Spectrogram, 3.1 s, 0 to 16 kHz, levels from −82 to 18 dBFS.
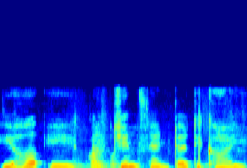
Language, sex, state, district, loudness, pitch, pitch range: Hindi, female, Himachal Pradesh, Shimla, -17 LUFS, 250 Hz, 235-285 Hz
